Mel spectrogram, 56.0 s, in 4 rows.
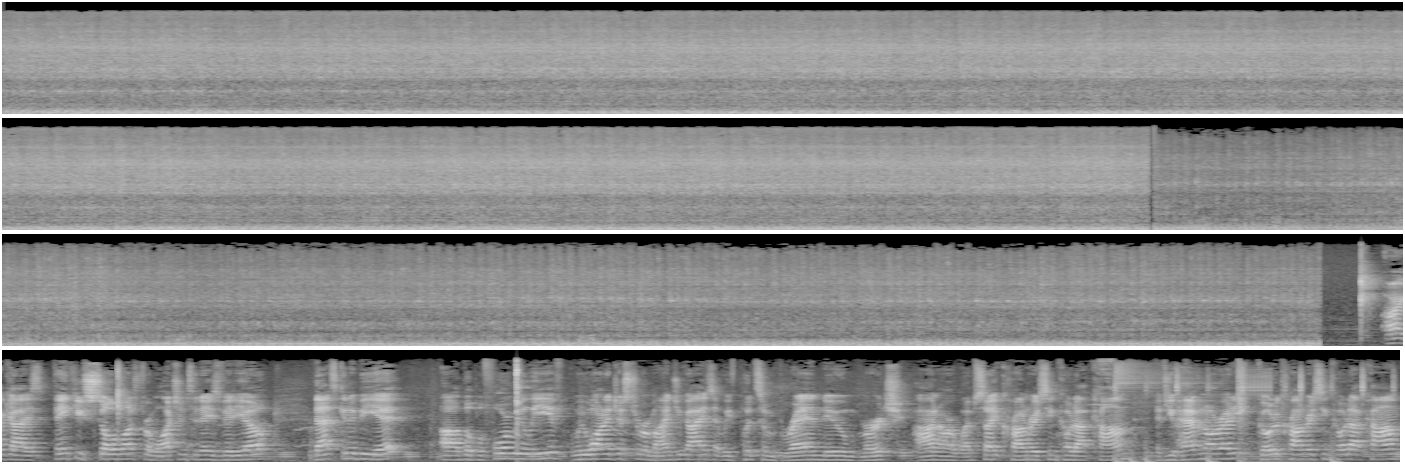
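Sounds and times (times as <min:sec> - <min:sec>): car engine idling: 0:00.0 - 0:41.3, 0:53.0 - 0:56.0.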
